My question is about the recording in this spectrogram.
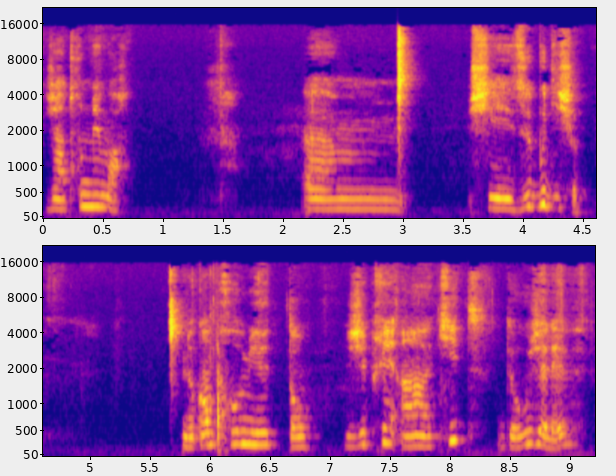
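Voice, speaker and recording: A woman's voice: medium pitch, steady tone, takes it slowly, long pauses, darkish tone, slight background noise. A woman in her twenties casually reviewing makeup palettes as a beauty vlogger, chatty with many fillers and restarts, filmed on a phone indoors. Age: 20s. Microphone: phone camera.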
